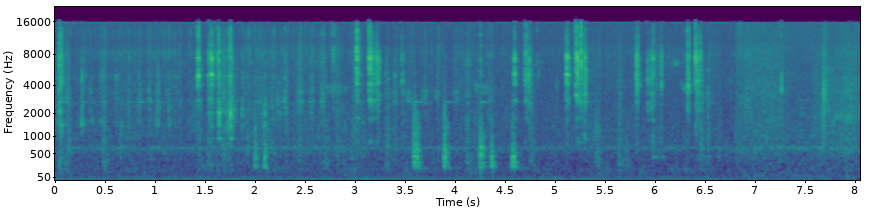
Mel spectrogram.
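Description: Light, scattered clicks and taps of steel on steel as a split steel sleeve is spread by pushing in its set screws and worked onto a tool and cutter grinder shaft.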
